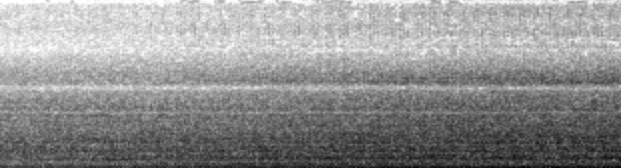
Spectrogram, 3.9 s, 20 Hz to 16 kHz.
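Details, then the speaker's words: 2011 Jeep Patriot 2.4 L with T355 manual transmission, suspected input/countershaft bearing noise: smooth even idle with steady low hum, no whine, grind or rattle; normal while warming up. "just the sound of that engine purring away all right I'm going to let it warm up and and check back with you in just a second"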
